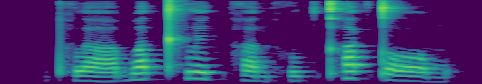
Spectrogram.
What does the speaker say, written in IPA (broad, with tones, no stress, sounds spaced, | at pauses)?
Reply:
pʰ l aː˩˦ b a˥˩ t̚ kʰ l e˥˩ k̚ h a˨˩ n h u˨˩ k̚ tʰ a˥˩ k̚ t ɔː˧ m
